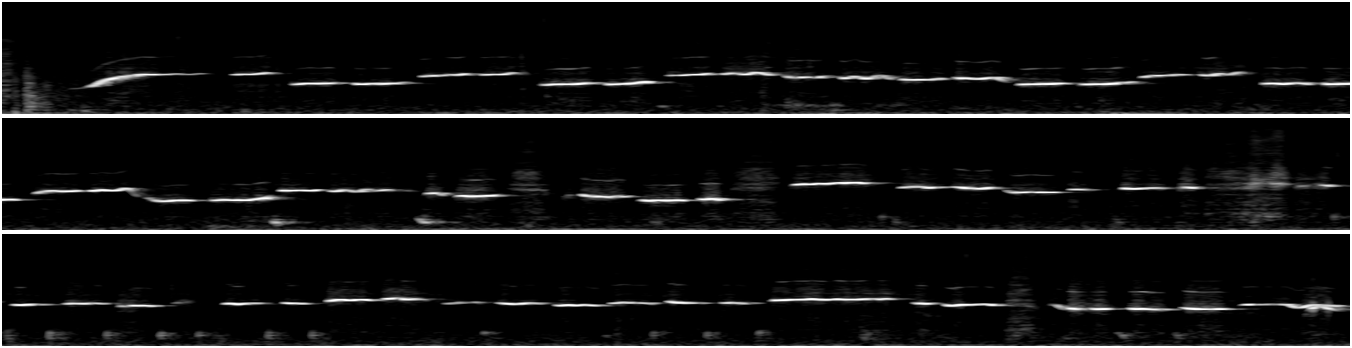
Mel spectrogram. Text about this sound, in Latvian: Tagad jūsu kārta kaut ko parādīt parādīt no jūsu skaistās svilpošanas.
